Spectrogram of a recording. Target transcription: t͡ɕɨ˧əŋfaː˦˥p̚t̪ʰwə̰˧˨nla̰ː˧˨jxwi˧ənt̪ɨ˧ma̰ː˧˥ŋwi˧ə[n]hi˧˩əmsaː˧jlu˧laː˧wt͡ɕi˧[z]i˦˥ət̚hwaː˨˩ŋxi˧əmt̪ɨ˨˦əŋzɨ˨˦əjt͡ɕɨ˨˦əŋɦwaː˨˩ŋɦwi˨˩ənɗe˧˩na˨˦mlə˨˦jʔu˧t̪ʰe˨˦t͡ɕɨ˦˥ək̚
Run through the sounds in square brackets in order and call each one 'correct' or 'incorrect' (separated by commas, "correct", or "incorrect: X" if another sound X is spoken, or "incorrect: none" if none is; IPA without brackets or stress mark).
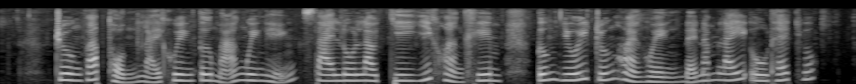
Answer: correct, correct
